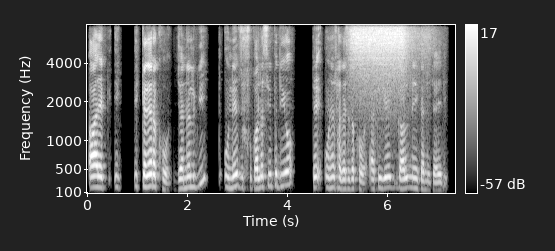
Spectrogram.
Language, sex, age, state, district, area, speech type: Dogri, male, 30-45, Jammu and Kashmir, Udhampur, urban, spontaneous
